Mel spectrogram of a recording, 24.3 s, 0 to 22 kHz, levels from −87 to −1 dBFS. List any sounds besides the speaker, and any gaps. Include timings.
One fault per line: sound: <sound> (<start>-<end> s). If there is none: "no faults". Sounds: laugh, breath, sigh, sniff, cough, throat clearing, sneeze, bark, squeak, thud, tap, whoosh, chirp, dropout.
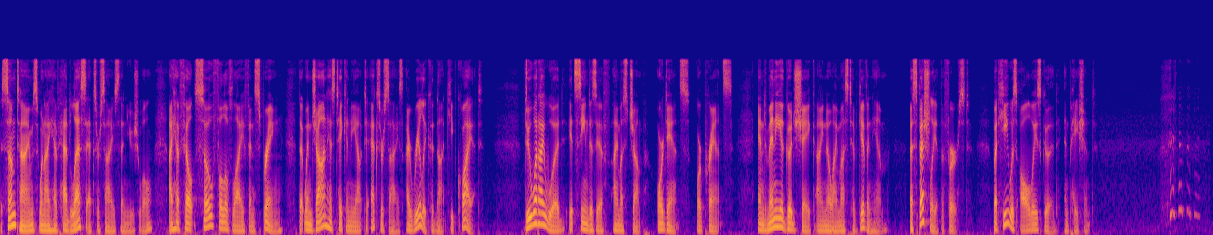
sound: laugh (23.2-24.0 s)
